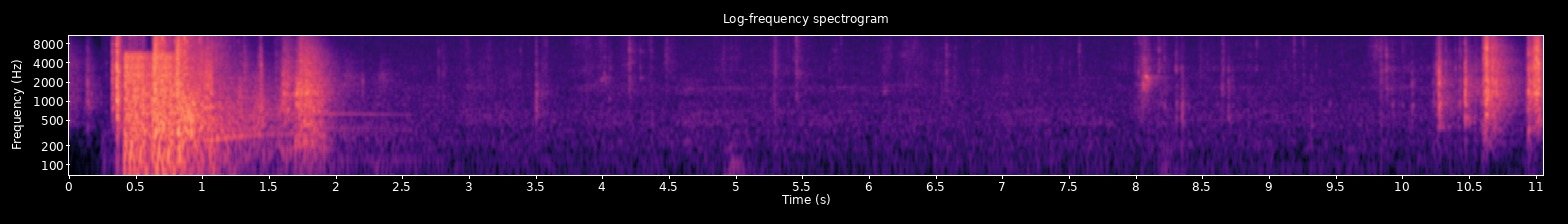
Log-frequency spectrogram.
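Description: A loud gunshot-like bang about half a second in, dying away over a second and a half. Then come quiet clicks and rattles of a plastic Nerf blaster being handled and loaded, and a quick burst of sharp cracks near the end.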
